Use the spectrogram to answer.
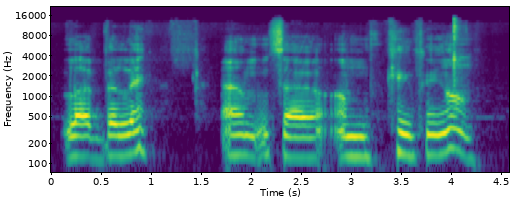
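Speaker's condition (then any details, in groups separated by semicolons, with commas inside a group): Motor neurone disease; sounds different now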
